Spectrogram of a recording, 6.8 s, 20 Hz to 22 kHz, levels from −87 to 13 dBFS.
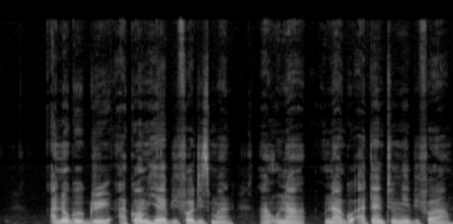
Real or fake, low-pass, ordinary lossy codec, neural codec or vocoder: real; none; none; none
